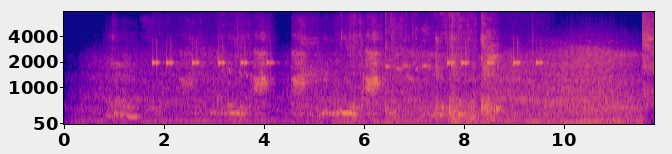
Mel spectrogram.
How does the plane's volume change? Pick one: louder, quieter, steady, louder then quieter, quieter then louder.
louder.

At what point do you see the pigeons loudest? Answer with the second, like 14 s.
6 s.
